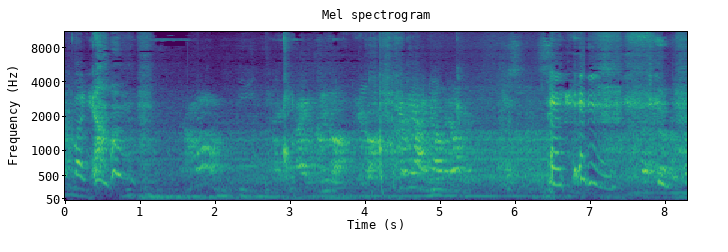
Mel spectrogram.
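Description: People's voices talking, with brief laughter near the start.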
